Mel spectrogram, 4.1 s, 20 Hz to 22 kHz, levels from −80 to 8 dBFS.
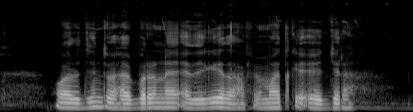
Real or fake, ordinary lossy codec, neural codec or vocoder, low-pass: real; none; none; 19.8 kHz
